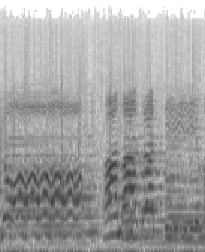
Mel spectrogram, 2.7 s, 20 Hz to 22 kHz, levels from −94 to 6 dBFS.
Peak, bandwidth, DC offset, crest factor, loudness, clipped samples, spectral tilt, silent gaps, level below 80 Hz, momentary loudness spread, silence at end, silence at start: -8 dBFS; 19 kHz; under 0.1%; 16 dB; -23 LUFS; under 0.1%; -3 dB/octave; none; -46 dBFS; 7 LU; 0 s; 0 s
